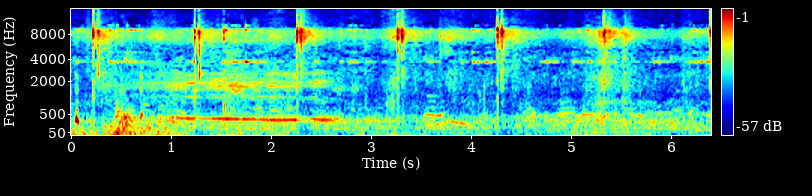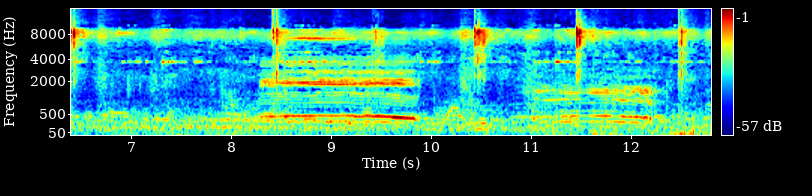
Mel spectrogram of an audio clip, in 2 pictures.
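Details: Racing cattle of the Paku Alam karapan sapi team, paired with other bulls: drawn-out, low, harmonic moos near the start and twice more after eight seconds, among sharp cracking clicks and faint background voices.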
